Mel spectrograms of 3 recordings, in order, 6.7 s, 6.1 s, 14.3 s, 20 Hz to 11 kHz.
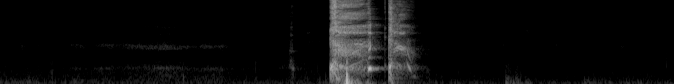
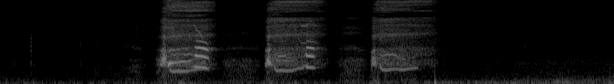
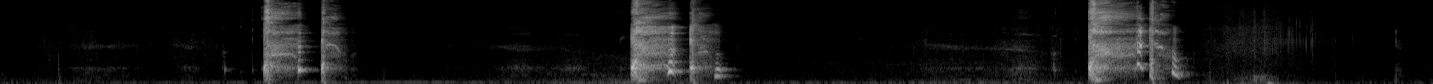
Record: {"cough_length": "6.7 s", "cough_amplitude": 10787, "cough_signal_mean_std_ratio": 0.21, "exhalation_length": "6.1 s", "exhalation_amplitude": 719, "exhalation_signal_mean_std_ratio": 0.44, "three_cough_length": "14.3 s", "three_cough_amplitude": 8450, "three_cough_signal_mean_std_ratio": 0.26, "survey_phase": "beta (2021-08-13 to 2022-03-07)", "age": "45-64", "gender": "Female", "wearing_mask": "No", "symptom_cough_any": true, "symptom_new_continuous_cough": true, "symptom_runny_or_blocked_nose": true, "symptom_headache": true, "symptom_onset": "3 days", "smoker_status": "Ex-smoker", "respiratory_condition_asthma": false, "respiratory_condition_other": false, "recruitment_source": "Test and Trace", "submission_delay": "1 day", "covid_test_result": "Positive", "covid_test_method": "RT-qPCR", "covid_ct_value": 16.2, "covid_ct_gene": "N gene", "covid_ct_mean": 17.5, "covid_viral_load": "1800000 copies/ml", "covid_viral_load_category": "High viral load (>1M copies/ml)"}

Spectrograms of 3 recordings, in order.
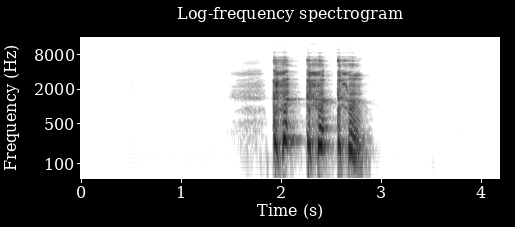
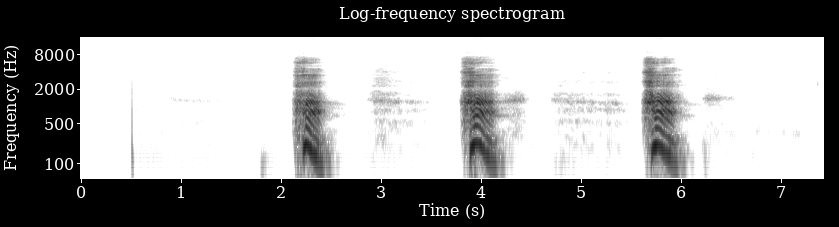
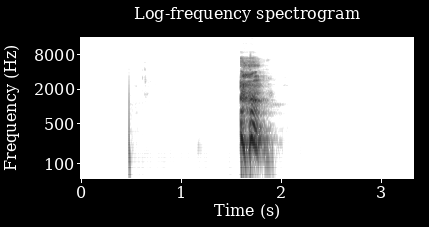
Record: {"three_cough_length": "4.2 s", "three_cough_amplitude": 29438, "three_cough_signal_mean_std_ratio": 0.3, "exhalation_length": "7.4 s", "exhalation_amplitude": 29792, "exhalation_signal_mean_std_ratio": 0.28, "cough_length": "3.3 s", "cough_amplitude": 32640, "cough_signal_mean_std_ratio": 0.2, "survey_phase": "beta (2021-08-13 to 2022-03-07)", "age": "18-44", "gender": "Male", "wearing_mask": "No", "symptom_shortness_of_breath": true, "smoker_status": "Never smoked", "respiratory_condition_asthma": false, "respiratory_condition_other": false, "recruitment_source": "REACT", "submission_delay": "5 days", "covid_test_result": "Negative", "covid_test_method": "RT-qPCR", "influenza_a_test_result": "Negative", "influenza_b_test_result": "Negative"}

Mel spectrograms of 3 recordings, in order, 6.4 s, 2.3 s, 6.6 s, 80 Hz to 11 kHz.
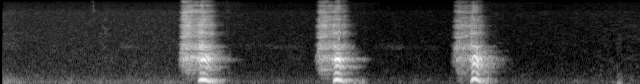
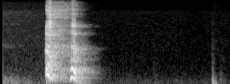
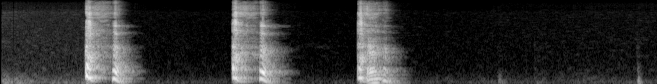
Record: {"exhalation_length": "6.4 s", "exhalation_amplitude": 32768, "exhalation_signal_mean_std_ratio": 0.24, "cough_length": "2.3 s", "cough_amplitude": 32768, "cough_signal_mean_std_ratio": 0.27, "three_cough_length": "6.6 s", "three_cough_amplitude": 32767, "three_cough_signal_mean_std_ratio": 0.26, "survey_phase": "beta (2021-08-13 to 2022-03-07)", "age": "65+", "gender": "Female", "wearing_mask": "No", "symptom_none": true, "smoker_status": "Never smoked", "respiratory_condition_asthma": false, "respiratory_condition_other": false, "recruitment_source": "REACT", "submission_delay": "3 days", "covid_test_result": "Negative", "covid_test_method": "RT-qPCR", "influenza_a_test_result": "Negative", "influenza_b_test_result": "Negative"}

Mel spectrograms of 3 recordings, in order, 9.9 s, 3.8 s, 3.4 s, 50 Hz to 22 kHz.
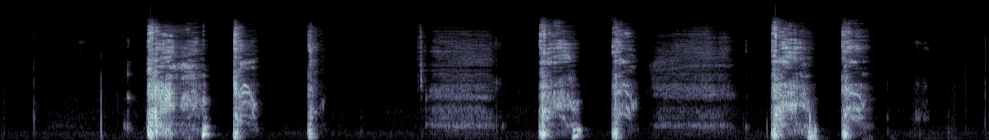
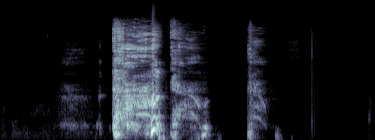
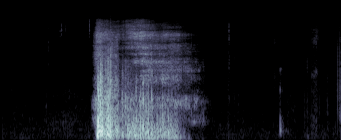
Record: {"three_cough_length": "9.9 s", "three_cough_amplitude": 31702, "three_cough_signal_mean_std_ratio": 0.33, "cough_length": "3.8 s", "cough_amplitude": 32768, "cough_signal_mean_std_ratio": 0.3, "exhalation_length": "3.4 s", "exhalation_amplitude": 32767, "exhalation_signal_mean_std_ratio": 0.3, "survey_phase": "beta (2021-08-13 to 2022-03-07)", "age": "18-44", "gender": "Male", "wearing_mask": "No", "symptom_new_continuous_cough": true, "symptom_runny_or_blocked_nose": true, "symptom_sore_throat": true, "symptom_fatigue": true, "symptom_change_to_sense_of_smell_or_taste": true, "symptom_onset": "6 days", "smoker_status": "Never smoked", "respiratory_condition_asthma": false, "respiratory_condition_other": false, "recruitment_source": "Test and Trace", "submission_delay": "5 days", "covid_test_result": "Positive", "covid_test_method": "RT-qPCR"}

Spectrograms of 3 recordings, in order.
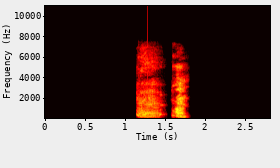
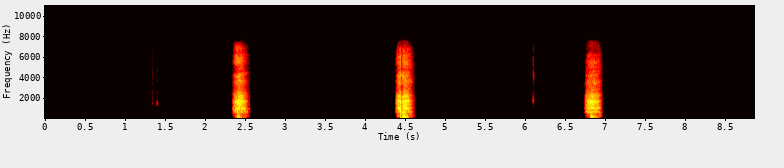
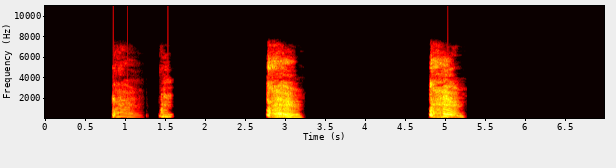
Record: {"cough_length": "2.8 s", "cough_amplitude": 15516, "cough_signal_mean_std_ratio": 0.28, "exhalation_length": "8.9 s", "exhalation_amplitude": 27724, "exhalation_signal_mean_std_ratio": 0.17, "three_cough_length": "7.0 s", "three_cough_amplitude": 30661, "three_cough_signal_mean_std_ratio": 0.29, "survey_phase": "beta (2021-08-13 to 2022-03-07)", "age": "45-64", "gender": "Male", "wearing_mask": "No", "symptom_none": true, "smoker_status": "Ex-smoker", "respiratory_condition_asthma": false, "respiratory_condition_other": false, "recruitment_source": "REACT", "submission_delay": "3 days", "covid_test_result": "Negative", "covid_test_method": "RT-qPCR"}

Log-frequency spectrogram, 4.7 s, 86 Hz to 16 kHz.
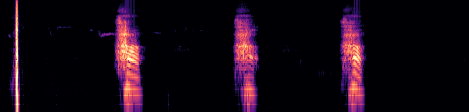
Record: {"exhalation_length": "4.7 s", "exhalation_amplitude": 32768, "exhalation_signal_mean_std_ratio": 0.23, "survey_phase": "beta (2021-08-13 to 2022-03-07)", "age": "18-44", "gender": "Female", "wearing_mask": "No", "symptom_cough_any": true, "symptom_fatigue": true, "symptom_onset": "4 days", "smoker_status": "Never smoked", "respiratory_condition_asthma": false, "respiratory_condition_other": false, "recruitment_source": "Test and Trace", "submission_delay": "2 days", "covid_test_result": "Positive", "covid_test_method": "RT-qPCR", "covid_ct_value": 18.5, "covid_ct_gene": "ORF1ab gene", "covid_ct_mean": 19.1, "covid_viral_load": "540000 copies/ml", "covid_viral_load_category": "Low viral load (10K-1M copies/ml)"}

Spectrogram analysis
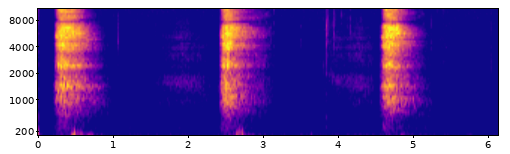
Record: {"exhalation_length": "6.1 s", "exhalation_amplitude": 1260, "exhalation_signal_mean_std_ratio": 0.43, "survey_phase": "alpha (2021-03-01 to 2021-08-12)", "age": "45-64", "gender": "Female", "wearing_mask": "No", "symptom_none": true, "smoker_status": "Never smoked", "respiratory_condition_asthma": false, "respiratory_condition_other": false, "recruitment_source": "REACT", "submission_delay": "2 days", "covid_test_result": "Negative", "covid_test_method": "RT-qPCR"}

